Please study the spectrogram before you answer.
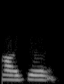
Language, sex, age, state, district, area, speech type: Nepali, female, 18-30, West Bengal, Darjeeling, rural, conversation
